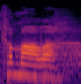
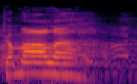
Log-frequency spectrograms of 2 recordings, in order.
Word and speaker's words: Kamala: Kamala. Kamala.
